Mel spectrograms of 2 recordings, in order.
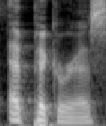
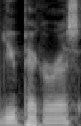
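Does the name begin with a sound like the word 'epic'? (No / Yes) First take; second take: Yes; No. First: The name begins like the word 'epic'. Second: The name does not begin like 'epic'. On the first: The speaker calls it right. "it's Epicurus, like epic, right?" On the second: The speaker calls it wrong. "I don't know why I said Eupicorus"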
